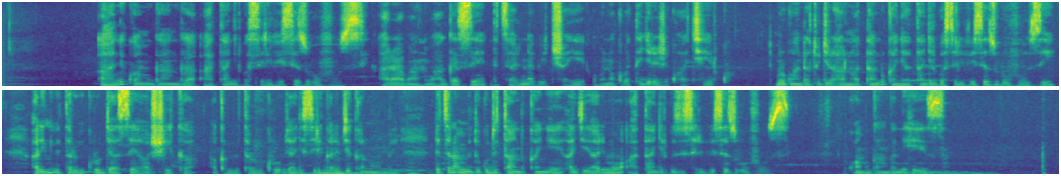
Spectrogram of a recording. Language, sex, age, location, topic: Kinyarwanda, female, 25-35, Kigali, health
